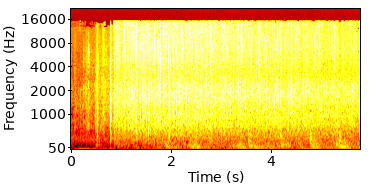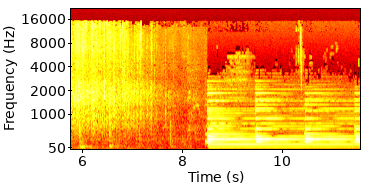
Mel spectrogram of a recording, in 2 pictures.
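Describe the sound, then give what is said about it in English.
A large audience claps and cheers steadily for about eight seconds at the end of a live song performance, a dense wash of applause, which cuts off abruptly as sustained music with a steady tone begins. “On the count of three, I want you to yell, stomp, cheer, clap, or anything else you feel like doing, not for the song or for my lame performance, but to let René know that wherever he is right now, he will hear us and our love for Him.”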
